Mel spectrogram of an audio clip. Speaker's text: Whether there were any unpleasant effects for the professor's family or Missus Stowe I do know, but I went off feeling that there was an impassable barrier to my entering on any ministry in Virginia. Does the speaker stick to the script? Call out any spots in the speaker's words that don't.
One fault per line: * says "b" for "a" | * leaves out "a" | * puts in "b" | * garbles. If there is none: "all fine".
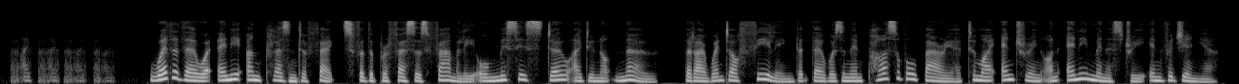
* puts in "not"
